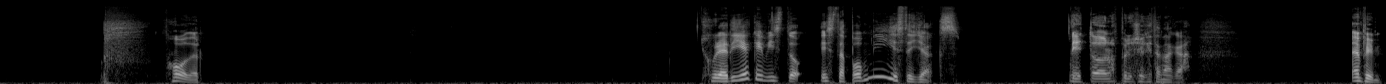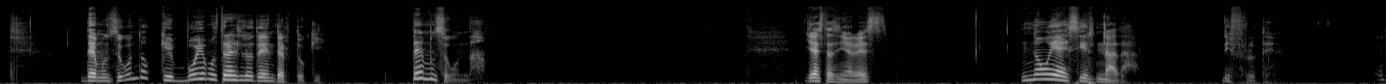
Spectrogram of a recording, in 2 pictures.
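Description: A young man speaks with animation into a headset microphone, close by, in short bursts with pauses.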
